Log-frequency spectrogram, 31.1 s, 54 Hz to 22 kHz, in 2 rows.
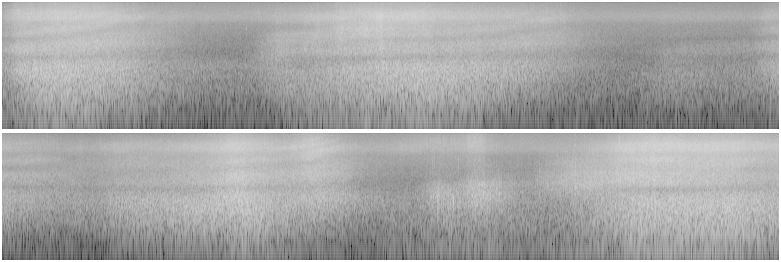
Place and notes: Taitung City, Taiwan - At the seaside
At the seaside, Sound of the waves, Very hot weather
Zoom H2n MS + XY
Taitung County, Taiwan, 4 September 2014, ~16:00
